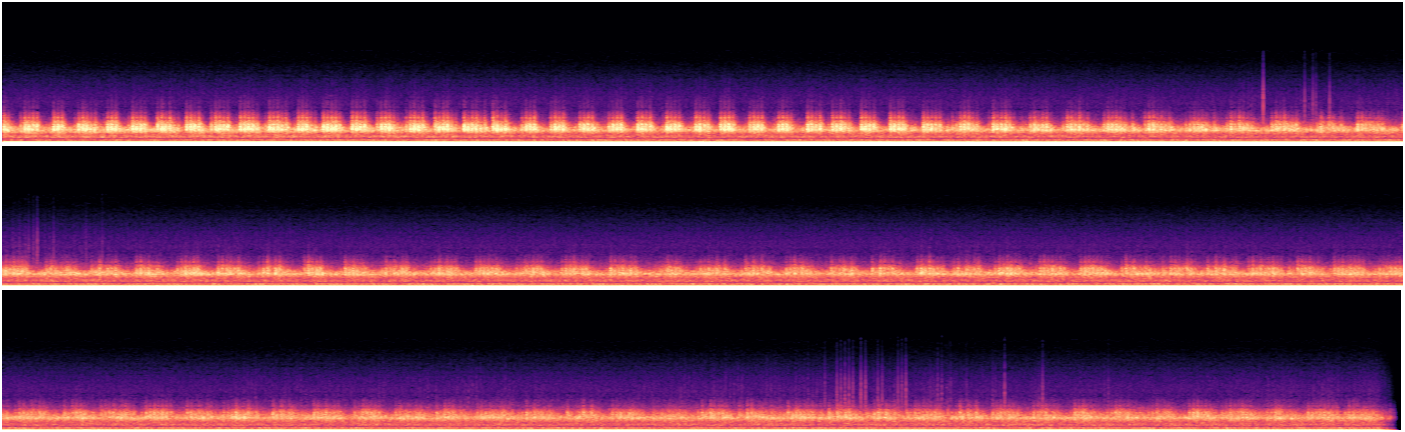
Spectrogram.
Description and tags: Contact mic recording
